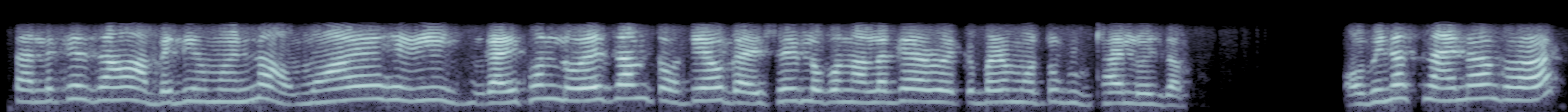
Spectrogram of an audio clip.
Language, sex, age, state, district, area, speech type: Assamese, female, 18-30, Assam, Morigaon, rural, conversation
